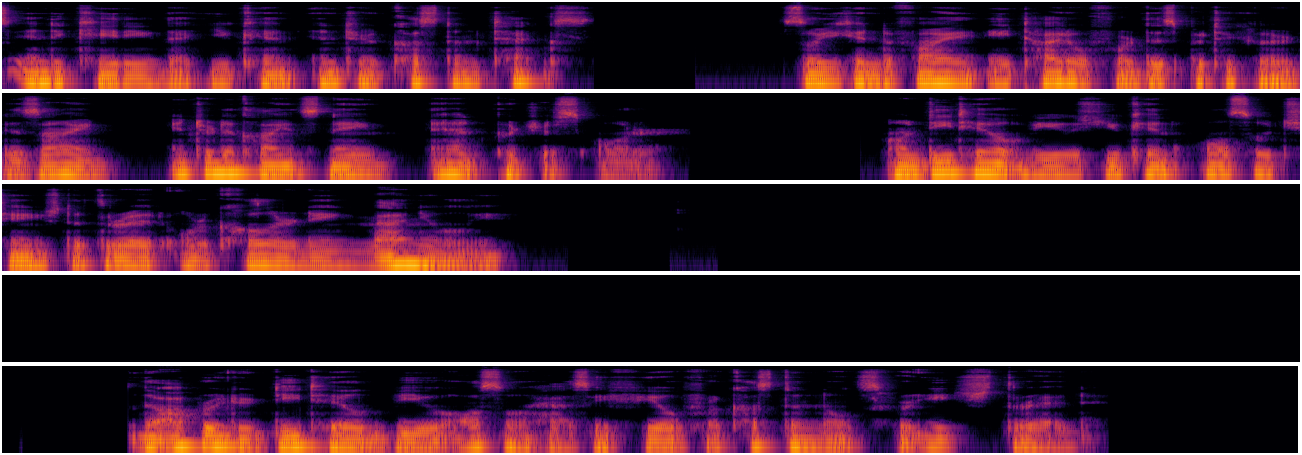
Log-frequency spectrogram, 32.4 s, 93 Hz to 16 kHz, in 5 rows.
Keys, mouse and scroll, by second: 0.7 click, 1.8-3.2 typing, 11.6 click, 12.2 scroll down 2, 13.2-13.6 scroll down 2, 13.7-14.9 scroll down 6, 19.1 click, 19.8 click, 22.2 Home, 22.5-24.1 typing, 25.1 click, 26.8 click, 28.6 shift+h, 28.9 shift+e, 29.4 shift+l, 30.6-32.4 typing.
